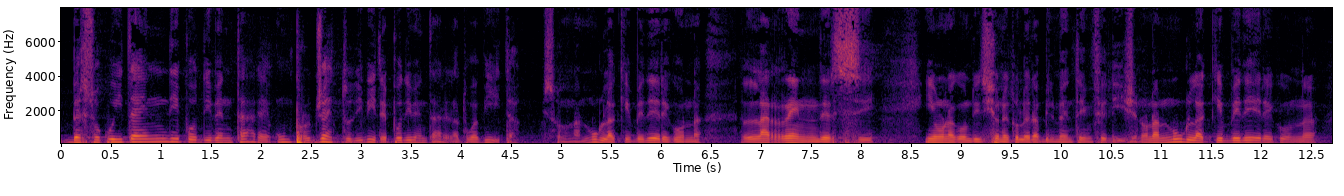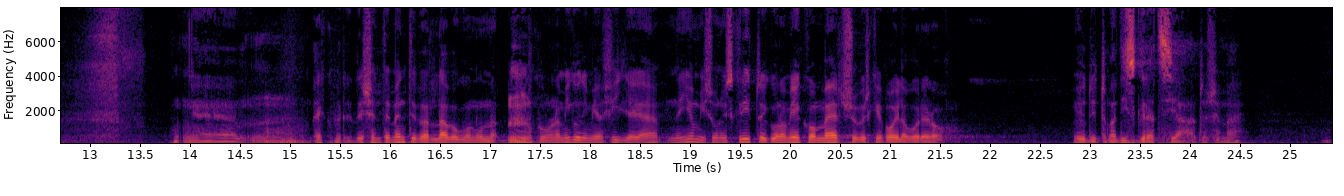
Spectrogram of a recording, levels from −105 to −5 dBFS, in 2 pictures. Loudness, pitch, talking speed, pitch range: -50 LUFS, 115 Hz, 165 wpm, 105-135 Hz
